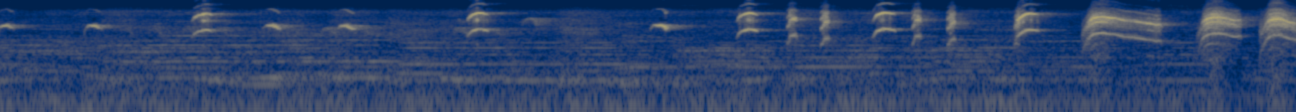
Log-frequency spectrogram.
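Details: Young wild-caught long-tailed shrike, tame after roughly three months and singing regularly; scattered paired chirps that speed up into a dense run of loud, upward-sweeping whistles with lower harmonic tones.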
